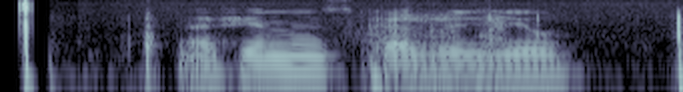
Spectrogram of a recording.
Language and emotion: Russian, neutral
